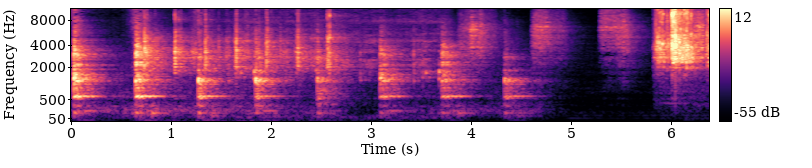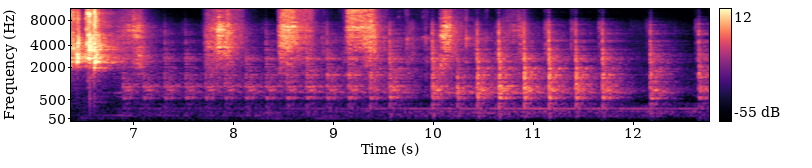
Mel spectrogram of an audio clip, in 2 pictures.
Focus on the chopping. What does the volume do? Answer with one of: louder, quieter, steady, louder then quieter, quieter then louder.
quieter then louder.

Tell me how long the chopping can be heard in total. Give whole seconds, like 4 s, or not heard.
11 s.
